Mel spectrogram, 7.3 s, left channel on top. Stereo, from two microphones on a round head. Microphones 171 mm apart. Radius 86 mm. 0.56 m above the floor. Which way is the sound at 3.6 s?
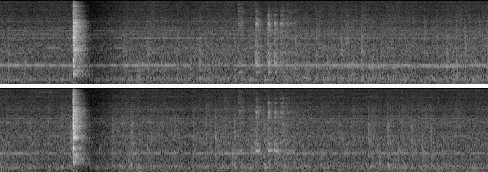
20° left (ahead or behind).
